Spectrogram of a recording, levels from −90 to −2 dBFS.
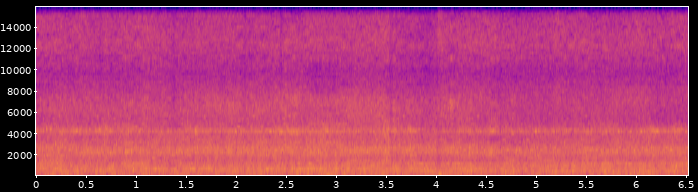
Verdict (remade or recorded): remade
